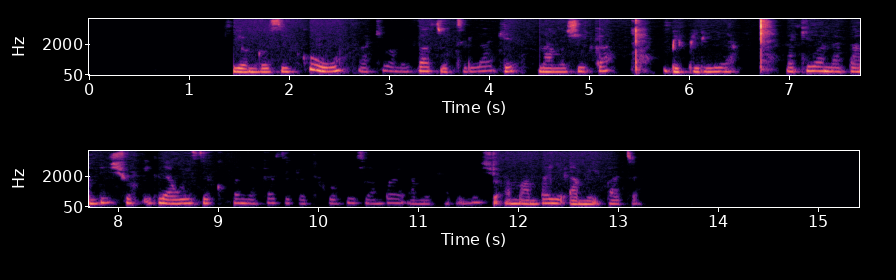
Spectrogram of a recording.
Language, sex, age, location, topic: Swahili, female, 18-24, Nakuru, government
